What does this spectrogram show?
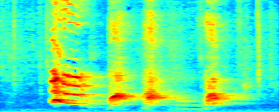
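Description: A Yorkshire Terrier barks four times, each bark short, bright and high-pitched, the first loudest. The yaps come about half a second apart over a quiet background.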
